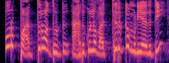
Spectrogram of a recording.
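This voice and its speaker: A woman's voice: very high voice, sing-song, very fast, dry recording, studio quality. A woman voicing a gossipy, exaggerating village housewife in a cartoon, with a southern Tamil Nadu village dialect. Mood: gossiping. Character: gossiping village housewife complaining about in-laws. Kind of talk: cartoon voice acting.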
